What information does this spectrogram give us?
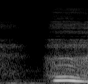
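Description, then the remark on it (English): A single breathy yawn with a low voiced groan that swells halfway through and trails off slightly downward in pitch. No speech alongside it. “Again, excuse me for yawning.”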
